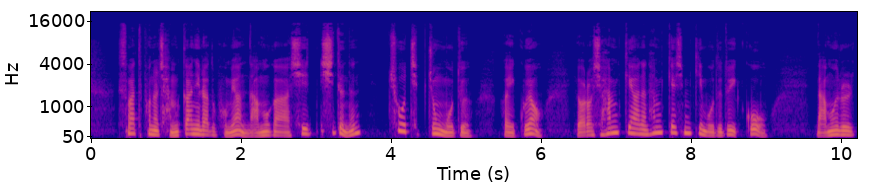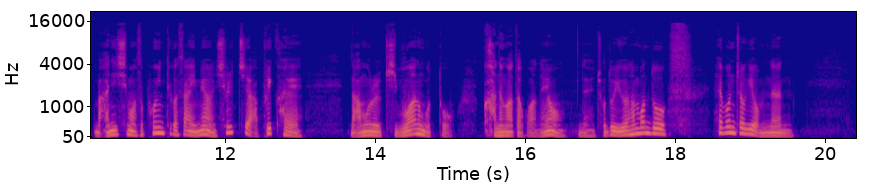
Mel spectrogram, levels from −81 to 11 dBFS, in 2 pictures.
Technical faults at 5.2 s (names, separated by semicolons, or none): none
